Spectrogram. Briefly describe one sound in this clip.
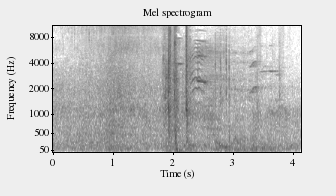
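A front door opens.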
